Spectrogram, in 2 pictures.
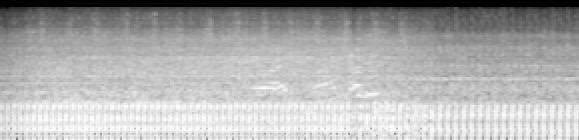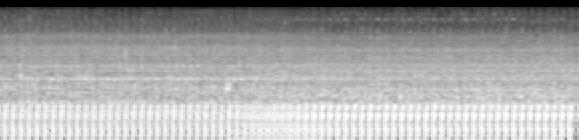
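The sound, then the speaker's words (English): A Canal and River Trust dredging boat's engine idles on a canal, a steady, rapid low chugging that runs without pause for the whole stretch, dipping slightly in loudness partway through. “This Canal and River Trust dredging boat, who were just as interested in Nessie as I was in them.”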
